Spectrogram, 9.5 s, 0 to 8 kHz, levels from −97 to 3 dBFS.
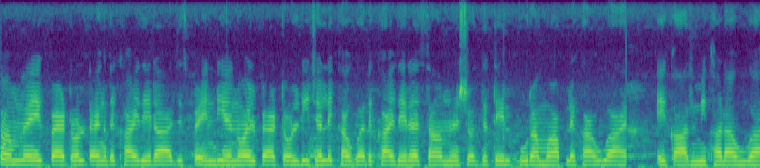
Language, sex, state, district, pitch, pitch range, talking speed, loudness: Hindi, female, Uttarakhand, Tehri Garhwal, 205 Hz, 200-210 Hz, 200 wpm, -16 LUFS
